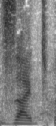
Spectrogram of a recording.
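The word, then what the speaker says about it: Seibt: And you pronounce it Zeibt, but it's with an S.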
